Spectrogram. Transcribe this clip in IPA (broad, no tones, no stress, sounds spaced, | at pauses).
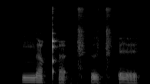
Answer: ŋ ə qʼ ɪ ʔ t͡sʼ ə t͡sʼ ɛ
